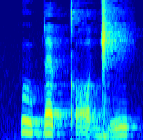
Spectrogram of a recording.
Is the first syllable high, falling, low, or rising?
falling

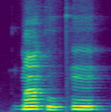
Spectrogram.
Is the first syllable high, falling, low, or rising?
high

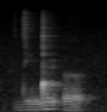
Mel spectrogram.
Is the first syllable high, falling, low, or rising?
low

